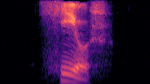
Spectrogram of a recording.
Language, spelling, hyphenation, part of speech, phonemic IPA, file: Greek, Χίος, Χί‧ος, proper noun / noun, /ˈçios/, El-Χίος.ogg
- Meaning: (proper noun) Chios (an island, and its capital, in the northeast Aegaean Sea); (noun) a man from the island of Chios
